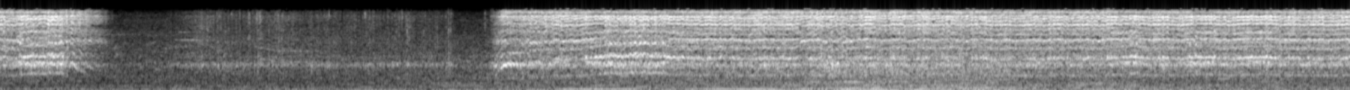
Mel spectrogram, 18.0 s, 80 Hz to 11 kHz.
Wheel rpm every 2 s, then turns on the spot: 90, 10, 20, 90, 160, 160, 160, 160, 160.
0-6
